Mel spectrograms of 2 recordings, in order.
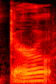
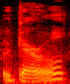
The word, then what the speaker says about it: Geralt: Geralt. Oh, his name is Geral. Geralt. That's how you pronounce it. I thought it was Geral or something.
